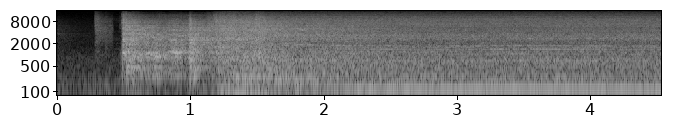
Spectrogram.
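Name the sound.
2000 Chevrolet Suburban engine starting and idling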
